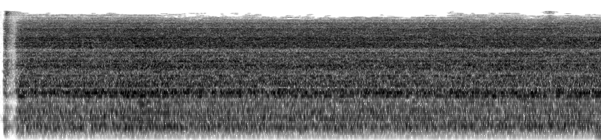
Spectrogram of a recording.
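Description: Ghost box (spirit box radio) switched on and sweeping through radio stations in reverse, giving a steady hiss of static that starts suddenly.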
